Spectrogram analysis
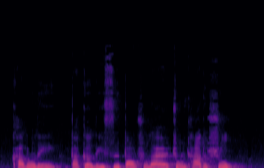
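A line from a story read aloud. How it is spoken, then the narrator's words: Calling out. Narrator (Chinese): 他对妈叫道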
